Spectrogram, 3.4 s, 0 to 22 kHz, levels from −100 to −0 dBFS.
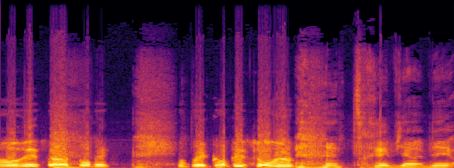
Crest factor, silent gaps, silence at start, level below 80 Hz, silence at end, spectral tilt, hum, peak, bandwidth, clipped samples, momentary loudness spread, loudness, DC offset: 10 dB; none; 0 s; -44 dBFS; 0 s; -6 dB/octave; none; 0 dBFS; 15 kHz; 1%; 9 LU; -10 LUFS; under 0.1%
